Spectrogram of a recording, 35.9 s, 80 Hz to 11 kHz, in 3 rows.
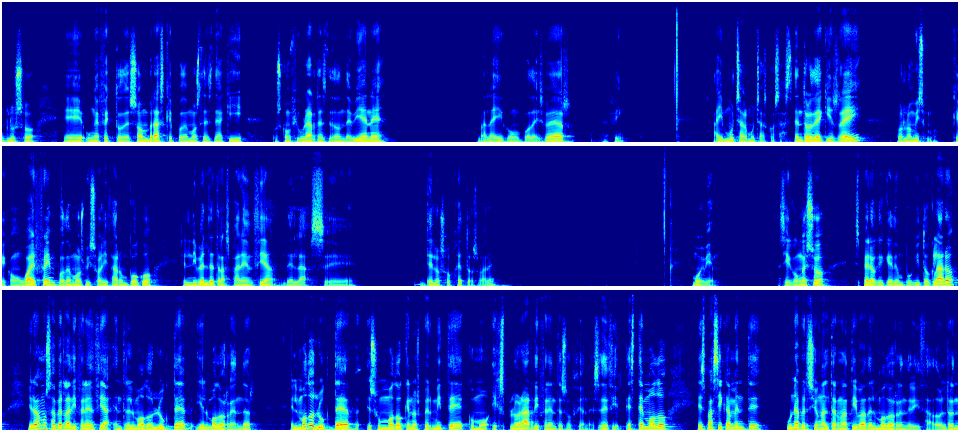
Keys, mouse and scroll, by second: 10.6 click, 32.8 click.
